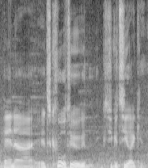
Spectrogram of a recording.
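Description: A man casually narrating a walk through a zoo, pointing out animals in a relaxed, chatty way. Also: mid-range voice, brisk. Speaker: zoo tour vlogger. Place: outdoor zoo walkways. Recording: outdoor noise around camera mic.

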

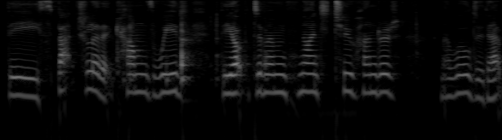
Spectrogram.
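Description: A woman's voice: mid-range voice, dark tone, a little hiss or hum. A middle-aged woman hosting a cooking show, chatting encouragingly as she demonstrates a recipe in a kitchen. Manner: chatty, encouraging, talks while working. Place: home kitchen studio, indoors.

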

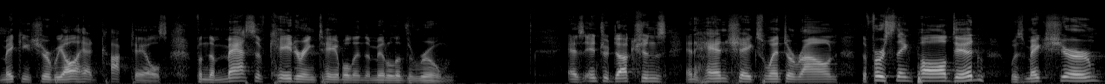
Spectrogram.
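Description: On a stage in a small, dim music venue, an older American author and musician reads live from his memoir to an audience, close on a boom-stand vocal mic. His medium-pitched voice is sharp and bright, and he tells the story expressively with dramatic pauses.

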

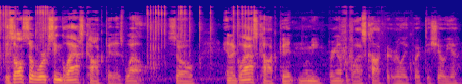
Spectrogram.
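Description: With a lowish, steady, slightly mellow voice at a moderate pace, a man walks casually through his home flight sim setup. He rambles and restarts often, filling gaps with fillers, against slight background noise.

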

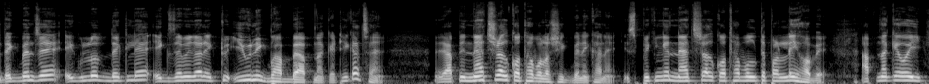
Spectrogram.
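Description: A man's voice: a little high, a little mellow. A young man with a Bangladeshi accent giving a casual IELTS lesson, blunt and teasing, full of filler sounds and "okay?" checks. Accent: Bangladeshi Bengali. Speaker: IELTS tutor.

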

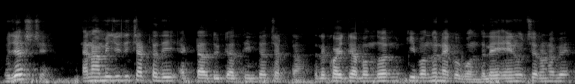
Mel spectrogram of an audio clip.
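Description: A man's voice: fairly high pitch, quick pace. A man teaching chemistry to a class, asking questions and repeating the answers. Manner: quizzes students with repeated questions. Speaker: chemistry tutor. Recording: noisy screen-recorded class.

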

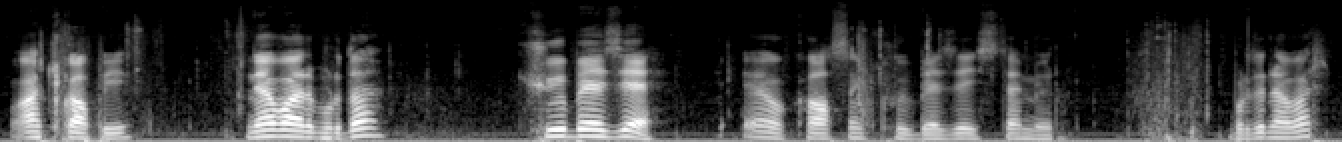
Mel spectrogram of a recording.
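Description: Playing a mobile shooter with his teammates, a young streamer with a Turkish accent keeps up a chatty live commentary, going from quiet muttering to excited outbursts. He speaks at a normal speed in a slightly high voice.

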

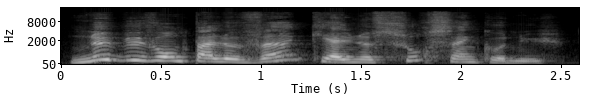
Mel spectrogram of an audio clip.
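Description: A man voicing a grave, wary musketeer who speaks in a measured way in a storybook reading. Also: high voice, sing-song.

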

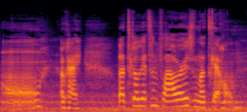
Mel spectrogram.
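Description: Young adult woman, excitable vlogger, chatty, talking from a car, bright ringing tone. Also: medium pitch, measured pace, creaky, faint music behind. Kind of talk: casual vlog talk to camera. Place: inside a car.

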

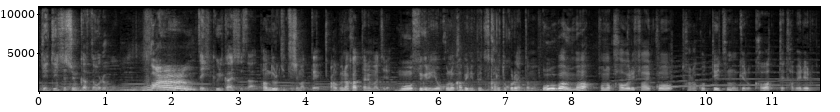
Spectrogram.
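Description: A man's voice: mid-range voice, sing-song, fast talker, few pauses, faint music behind. A young man with a western Japanese accent, chatting casually to the camera as he eats in a mukbang. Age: young adult. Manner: talks to camera while eating and tasting. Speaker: mukbang host. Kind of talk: casual mukbang eating chat. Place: small room at home.

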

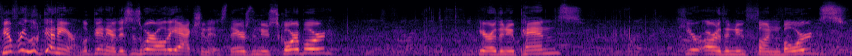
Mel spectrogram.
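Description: A man giving a playful, animated board game demo at a busy convention, joking with the interviewer as he explains the rules. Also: extremely high pitch, normal speed, pauses often. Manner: playful, animated, jokey salesman. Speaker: board game publisher representative.

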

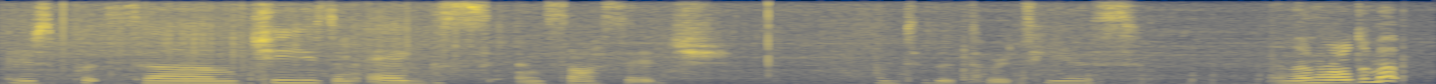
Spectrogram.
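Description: A woman chatting casually while camping outdoors, soft-spoken and gentle. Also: mid-range voice, steady tone, unhurried, creaky, a little hiss or hum, low-quality recording. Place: outdoors at a mountain campsite.

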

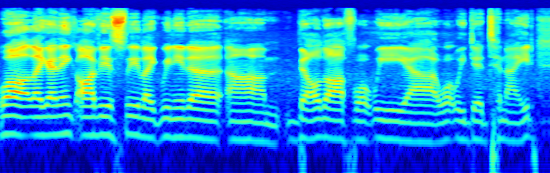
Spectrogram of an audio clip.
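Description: A man's voice: medium pitch, little pitch movement, moderate pace, a little hiss or hum. A man, an assistant hockey coach, giving an earnest postgame interview with many fillers, into a handheld mic in an indoor ice arena.

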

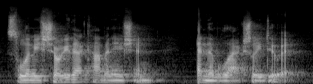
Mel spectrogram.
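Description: Deep-voiced man giving plain how-to steps. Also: little pitch movement, fast, sharp tone. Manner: plain, methodical instructions. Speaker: product demonstrator. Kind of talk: step-by-step how-to narration. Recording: roomy echo.

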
